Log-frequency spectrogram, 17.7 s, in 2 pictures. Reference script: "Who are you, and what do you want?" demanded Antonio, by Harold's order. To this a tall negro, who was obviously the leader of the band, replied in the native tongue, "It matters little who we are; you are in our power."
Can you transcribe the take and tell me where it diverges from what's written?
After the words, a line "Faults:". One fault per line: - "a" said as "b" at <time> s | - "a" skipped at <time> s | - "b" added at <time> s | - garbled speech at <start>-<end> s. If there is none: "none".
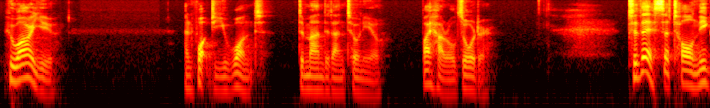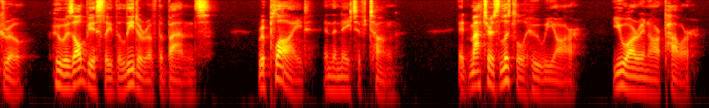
"Who are you, and what do you want?" demanded Antonio, by Harold's order. To this a tall negro, who was obviously the leader of the bands, replied in the native tongue, "It matters little who we are; you are in our power."
Faults:
- "band" said as "bands" at 10.9 s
